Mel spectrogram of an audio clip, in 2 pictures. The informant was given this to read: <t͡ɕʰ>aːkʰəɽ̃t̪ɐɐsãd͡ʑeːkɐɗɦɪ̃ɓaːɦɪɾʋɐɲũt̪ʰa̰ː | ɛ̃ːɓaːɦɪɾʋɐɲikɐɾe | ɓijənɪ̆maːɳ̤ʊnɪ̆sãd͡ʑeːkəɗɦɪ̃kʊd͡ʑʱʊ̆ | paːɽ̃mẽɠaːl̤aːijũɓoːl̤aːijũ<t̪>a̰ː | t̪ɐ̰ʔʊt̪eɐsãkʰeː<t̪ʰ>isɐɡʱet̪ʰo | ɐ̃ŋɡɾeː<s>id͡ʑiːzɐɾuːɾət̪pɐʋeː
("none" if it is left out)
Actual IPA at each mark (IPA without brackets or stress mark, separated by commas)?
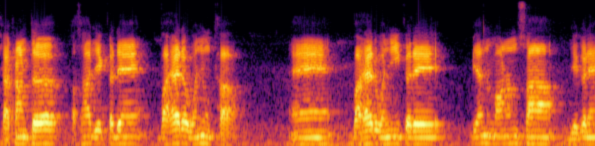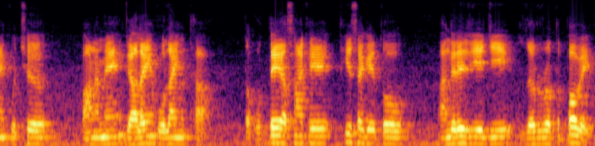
t͡ɕʰ, t̪ʰ, t̪ʰ, z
